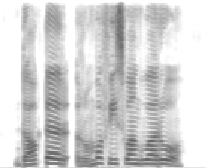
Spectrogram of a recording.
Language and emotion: Tamil, sad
